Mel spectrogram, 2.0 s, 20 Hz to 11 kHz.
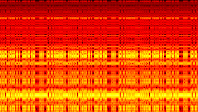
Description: TAPE DUMP, Prophet Five; E-MU Formula 4000 Series Vol. 3; Analog Odyssey

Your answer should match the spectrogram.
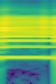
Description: SAX XSAX, Saxophones; All Saxes

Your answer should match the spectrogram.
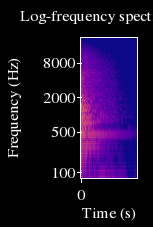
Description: snare RIM RING, Live Snares

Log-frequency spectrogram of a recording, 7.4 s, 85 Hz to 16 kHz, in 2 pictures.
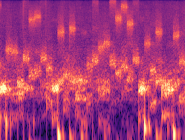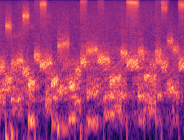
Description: Moving Noise 130, Tempo Loops 130bpm

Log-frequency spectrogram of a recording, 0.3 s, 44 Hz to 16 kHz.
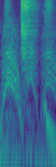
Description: COMBI, Houseworx; Ueberschall; Workz-9

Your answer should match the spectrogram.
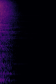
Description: Hat Loose, Hi-Hat, Cymbals Stereo

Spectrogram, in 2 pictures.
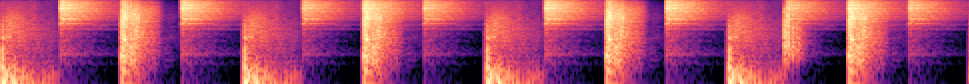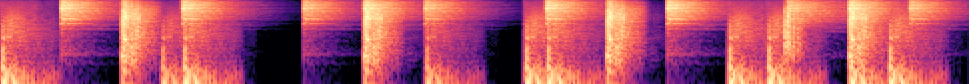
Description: Drums, Hip Hop

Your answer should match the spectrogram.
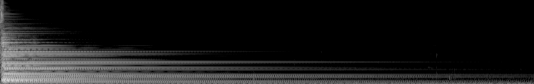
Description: Blues Guitar, chords

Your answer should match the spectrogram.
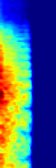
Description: HAMBONE, Vocal Blues Soul; Spectrasonics; Planet

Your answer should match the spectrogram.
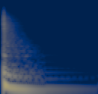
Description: Tom Floor, Korg TR-Rack

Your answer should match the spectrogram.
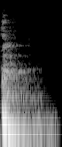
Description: vox, Human Perc; Spectrasonics; Supreme Beats; World Dance

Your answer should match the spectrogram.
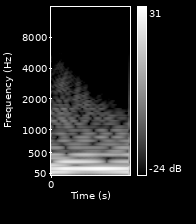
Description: BASS, POWER SYN

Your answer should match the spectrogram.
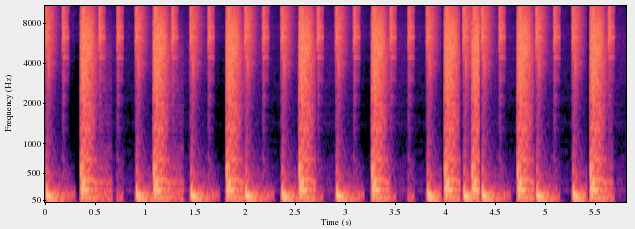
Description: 165, Drum Loops, Drum & Bass; Total Drum&Bass

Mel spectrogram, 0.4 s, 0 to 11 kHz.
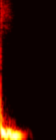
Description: TAM KICK, Hip Hop; E-MU Formula 4000 Series Vol. 1; Hip Hop Nation

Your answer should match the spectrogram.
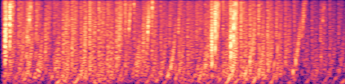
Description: loop, techno atmos

